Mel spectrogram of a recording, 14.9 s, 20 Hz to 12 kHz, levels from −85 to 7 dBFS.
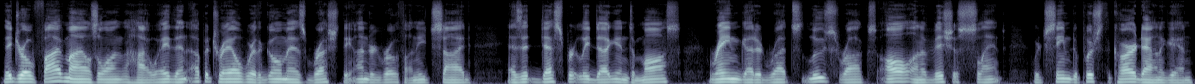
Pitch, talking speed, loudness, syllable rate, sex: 110 Hz, 175 wpm, -19 LUFS, 4.6 syllables/s, male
